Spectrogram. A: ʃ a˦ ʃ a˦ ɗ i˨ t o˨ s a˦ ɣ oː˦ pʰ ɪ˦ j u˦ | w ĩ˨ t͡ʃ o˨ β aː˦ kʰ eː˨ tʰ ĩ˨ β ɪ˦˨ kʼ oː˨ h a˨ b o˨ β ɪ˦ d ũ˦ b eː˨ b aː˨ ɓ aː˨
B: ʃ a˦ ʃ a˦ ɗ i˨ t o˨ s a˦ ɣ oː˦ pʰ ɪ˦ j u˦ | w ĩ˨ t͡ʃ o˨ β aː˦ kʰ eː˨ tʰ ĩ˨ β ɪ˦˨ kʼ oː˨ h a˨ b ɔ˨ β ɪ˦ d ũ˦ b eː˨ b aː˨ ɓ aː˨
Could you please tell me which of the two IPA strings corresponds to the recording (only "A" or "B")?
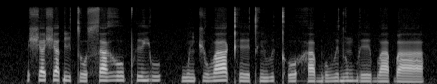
A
